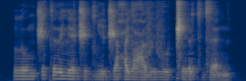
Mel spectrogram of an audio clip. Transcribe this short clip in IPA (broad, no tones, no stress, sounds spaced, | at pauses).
l u ŋ t͡ʃ ɛ k ɾ ɨ lʲ ɛ d͡ʒ i ɡ ʎ i d͡ʒ e ħ ɛ lʲ ʕ ə v i v u ǁ i ɾ ʏ t͡s d͡z ɛ n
